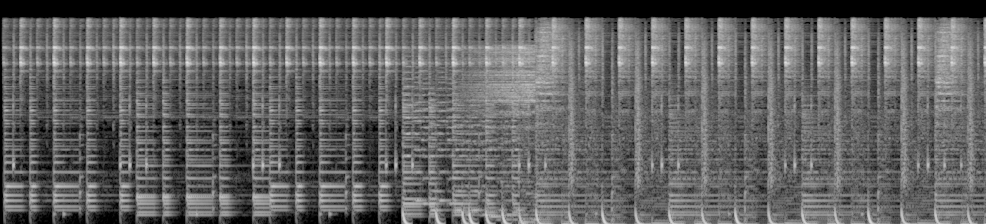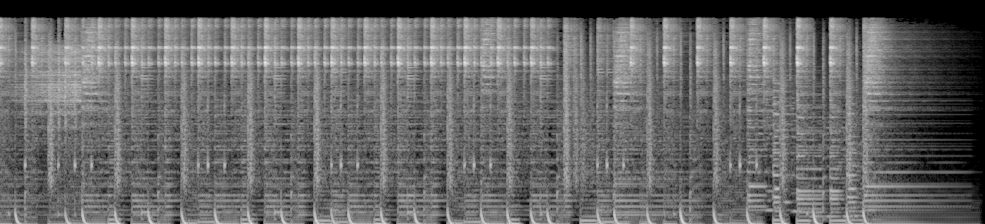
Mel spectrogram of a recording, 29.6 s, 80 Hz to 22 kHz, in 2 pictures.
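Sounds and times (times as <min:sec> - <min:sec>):
Hip House style beat on a Yamaha DJX: 0:00.1 - 0:28.6.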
